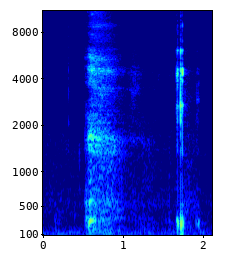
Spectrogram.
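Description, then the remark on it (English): Chewing of tough, rubbery food: one longer wet, squishy chew followed a moment later by a short, sharp bite, with no talking. “Why is you guys chewing so much? Just swallow, cuz.”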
